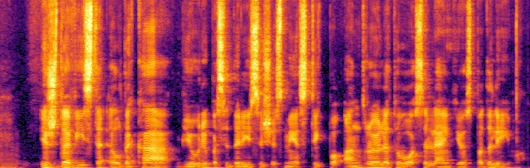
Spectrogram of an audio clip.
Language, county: Lithuanian, Kaunas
